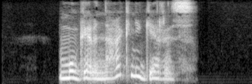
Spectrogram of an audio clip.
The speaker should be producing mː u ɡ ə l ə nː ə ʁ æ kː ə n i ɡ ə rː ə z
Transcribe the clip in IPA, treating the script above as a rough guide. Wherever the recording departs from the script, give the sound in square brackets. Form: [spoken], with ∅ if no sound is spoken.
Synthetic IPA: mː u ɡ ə [ɾ] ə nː ə ʁ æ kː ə n i ɡ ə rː ə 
